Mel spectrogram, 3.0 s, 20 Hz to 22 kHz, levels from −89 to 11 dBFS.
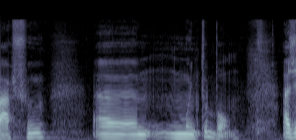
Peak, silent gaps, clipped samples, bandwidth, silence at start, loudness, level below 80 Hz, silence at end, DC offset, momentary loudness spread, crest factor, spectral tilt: -6 dBFS; none; under 0.1%; 12 kHz; 0 s; -25 LUFS; -56 dBFS; 0 s; under 0.1%; 18 LU; 18 dB; -6.5 dB/octave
